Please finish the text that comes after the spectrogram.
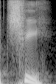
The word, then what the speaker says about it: tshi: That's TSHI, a chi. That's how you say it, which indicates a marked or memorable experience of the action of that verb.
